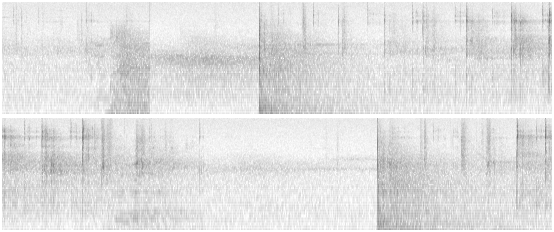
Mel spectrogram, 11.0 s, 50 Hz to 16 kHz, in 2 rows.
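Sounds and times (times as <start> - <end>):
loud thump: 1.1 - 1.5
table tennis ball bouncing: 2.6 - 6.6, 9.3 - 11.0.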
